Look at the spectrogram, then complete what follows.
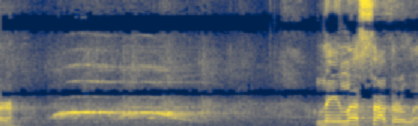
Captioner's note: crowd cheering and applauding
